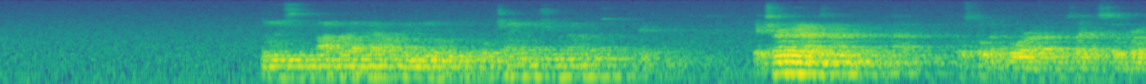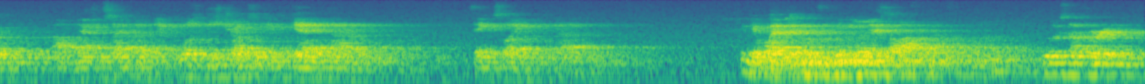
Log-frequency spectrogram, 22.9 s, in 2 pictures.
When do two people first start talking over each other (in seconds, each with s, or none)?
19.1 s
